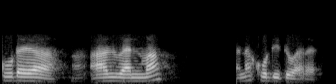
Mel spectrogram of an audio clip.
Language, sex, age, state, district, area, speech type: Tamil, female, 45-60, Tamil Nadu, Thoothukudi, urban, conversation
